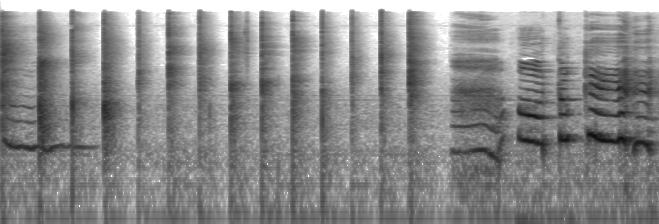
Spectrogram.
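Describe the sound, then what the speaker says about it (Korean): About fifteen sharp, evenly spaced hand claps ring out close to the microphone, followed by excited high-pitched vocal squeals and cries. "여러분 박수"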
